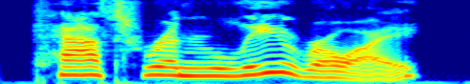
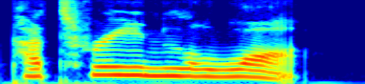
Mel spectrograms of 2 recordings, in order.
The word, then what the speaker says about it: Catherine Leroy: Well, it looks to us English speakers like Catherine Leroy, but she pronounced it, of course, in French, because she was French. And I don't know about my French accent, but the best I can do is to say Catherine Leroy.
